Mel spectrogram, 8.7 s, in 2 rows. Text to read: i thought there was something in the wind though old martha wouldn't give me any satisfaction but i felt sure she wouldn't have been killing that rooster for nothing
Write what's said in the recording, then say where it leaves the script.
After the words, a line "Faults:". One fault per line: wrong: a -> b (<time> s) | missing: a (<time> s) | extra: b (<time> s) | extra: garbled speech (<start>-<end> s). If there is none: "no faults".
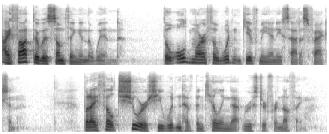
i thought there was something in the wind though old martha wouldn't give me any satisfaction but i felt sure she wouldn't have been killing that rooster for nothing
Faults:
no faults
